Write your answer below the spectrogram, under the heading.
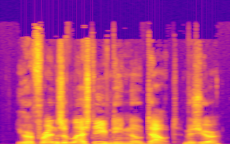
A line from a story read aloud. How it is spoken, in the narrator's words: remarked Kadur ben Sadin dryly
